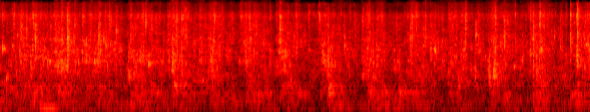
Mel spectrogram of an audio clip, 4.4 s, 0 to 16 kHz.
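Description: Hot water pours steadily into the tank of an 8-gallon Vevor ultrasonic cleaner, a continuous close splashing and gurgling flow with no talking.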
